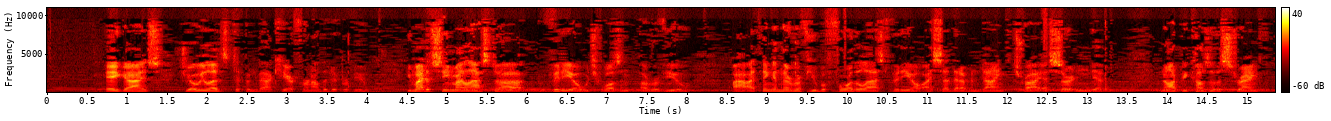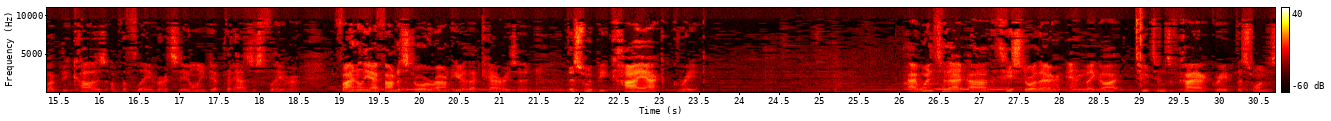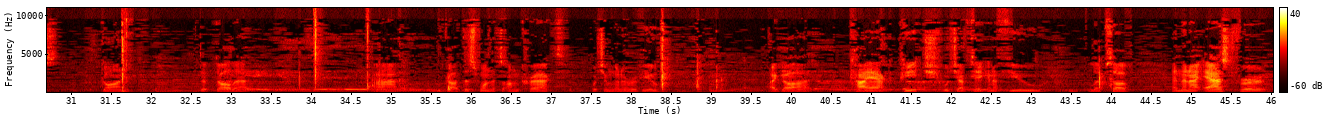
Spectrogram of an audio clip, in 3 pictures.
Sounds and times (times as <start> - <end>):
Music: 0.0 - 46.0
Speech: 0.7 - 13.2, 13.9 - 23.6, 26.1 - 30.8, 31.4 - 31.8, 32.6 - 33.3, 34.8 - 38.4, 39.7 - 44.2, 44.8 - 46.0.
